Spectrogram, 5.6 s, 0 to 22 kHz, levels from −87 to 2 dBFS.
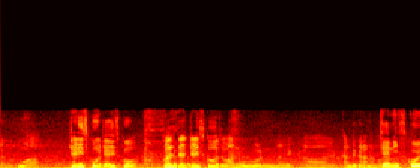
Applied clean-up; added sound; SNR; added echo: none; none; none; none.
